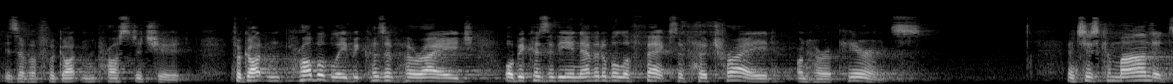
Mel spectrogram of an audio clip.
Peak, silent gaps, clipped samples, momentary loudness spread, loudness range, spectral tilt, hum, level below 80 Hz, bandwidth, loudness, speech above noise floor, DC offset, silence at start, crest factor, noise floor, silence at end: -2 dBFS; none; under 0.1%; 13 LU; 6 LU; -4.5 dB/octave; none; -82 dBFS; 10.5 kHz; -21 LUFS; 40 dB; under 0.1%; 0.05 s; 20 dB; -61 dBFS; 0 s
